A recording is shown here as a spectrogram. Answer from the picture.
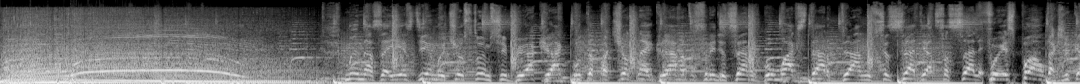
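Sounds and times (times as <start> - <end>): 
car engine starting and revving: 0.0 - 5.2
speech: 3.7 - 10.7.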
